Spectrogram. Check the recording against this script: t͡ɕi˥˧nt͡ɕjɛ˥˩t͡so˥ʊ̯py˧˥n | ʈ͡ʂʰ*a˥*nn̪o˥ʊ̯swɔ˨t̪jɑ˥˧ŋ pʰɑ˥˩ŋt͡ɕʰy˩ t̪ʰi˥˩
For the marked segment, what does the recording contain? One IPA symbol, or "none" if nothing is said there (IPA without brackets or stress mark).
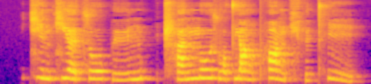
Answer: a˧˥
